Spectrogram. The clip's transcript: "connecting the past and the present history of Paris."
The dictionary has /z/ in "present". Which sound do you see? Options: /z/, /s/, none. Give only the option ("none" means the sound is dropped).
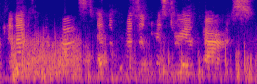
/z/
